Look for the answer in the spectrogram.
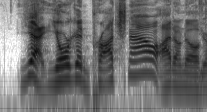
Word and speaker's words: Jürgen Prochnow: Sounded very good. It sounded like something you had like practiced and looked up. I was like, oh, that's a good pronunciation. – I think it's Jürgen Prochnow.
